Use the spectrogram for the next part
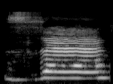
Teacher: জিহ্বার আগা নিচের দুই দাঁতের পিছনে লাগবে।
